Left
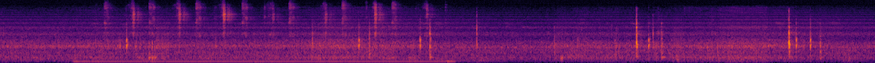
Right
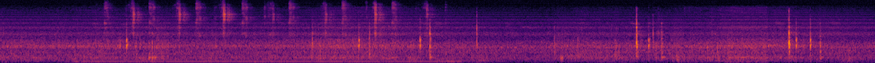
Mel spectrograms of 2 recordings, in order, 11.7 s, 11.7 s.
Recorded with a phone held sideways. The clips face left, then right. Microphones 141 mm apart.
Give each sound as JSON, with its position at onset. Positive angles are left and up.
{"t": 1.0, "sound": "scissors", "side_deg": 45, "distance_m": 5.5}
